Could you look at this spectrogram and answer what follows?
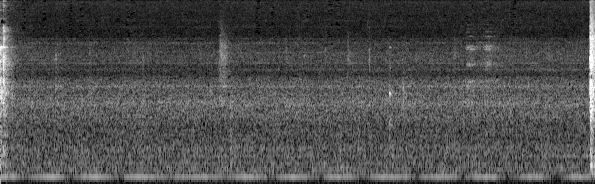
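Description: Low machine hum that throbs about one and a half times a second, with a few faint ticks.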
